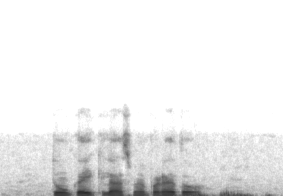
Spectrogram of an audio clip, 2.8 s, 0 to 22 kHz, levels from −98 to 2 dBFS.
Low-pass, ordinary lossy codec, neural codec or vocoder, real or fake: 7.2 kHz; Opus, 32 kbps; none; real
